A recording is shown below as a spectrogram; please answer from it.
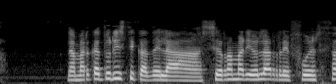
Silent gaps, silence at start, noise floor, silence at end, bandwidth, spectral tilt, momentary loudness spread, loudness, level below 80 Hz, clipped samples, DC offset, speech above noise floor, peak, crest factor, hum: none; 0.7 s; -55 dBFS; 0 s; 8.2 kHz; -6 dB/octave; 4 LU; -17 LUFS; -56 dBFS; under 0.1%; under 0.1%; 38 dB; -4 dBFS; 14 dB; none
